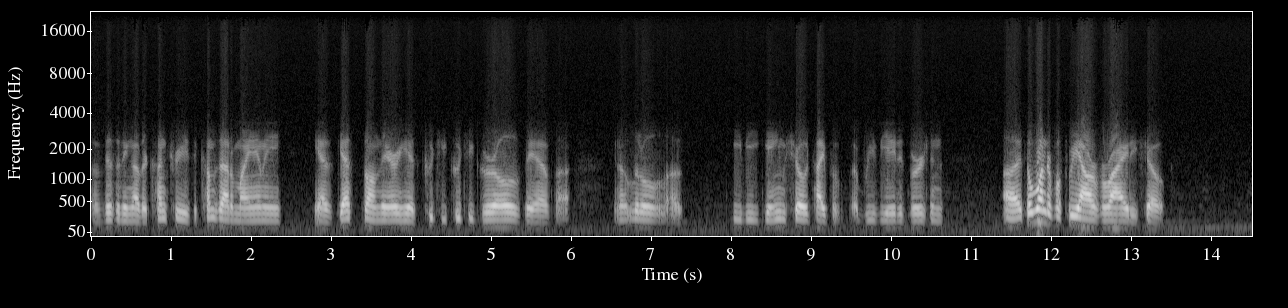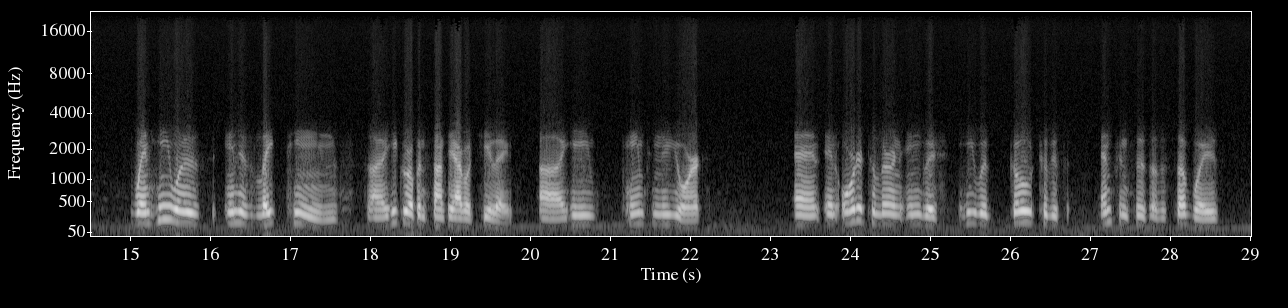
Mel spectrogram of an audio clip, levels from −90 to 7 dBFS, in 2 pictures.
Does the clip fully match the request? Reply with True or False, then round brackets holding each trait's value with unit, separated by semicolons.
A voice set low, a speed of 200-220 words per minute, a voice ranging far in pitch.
False (110 Hz; 155 wpm; 6.0 semitones)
